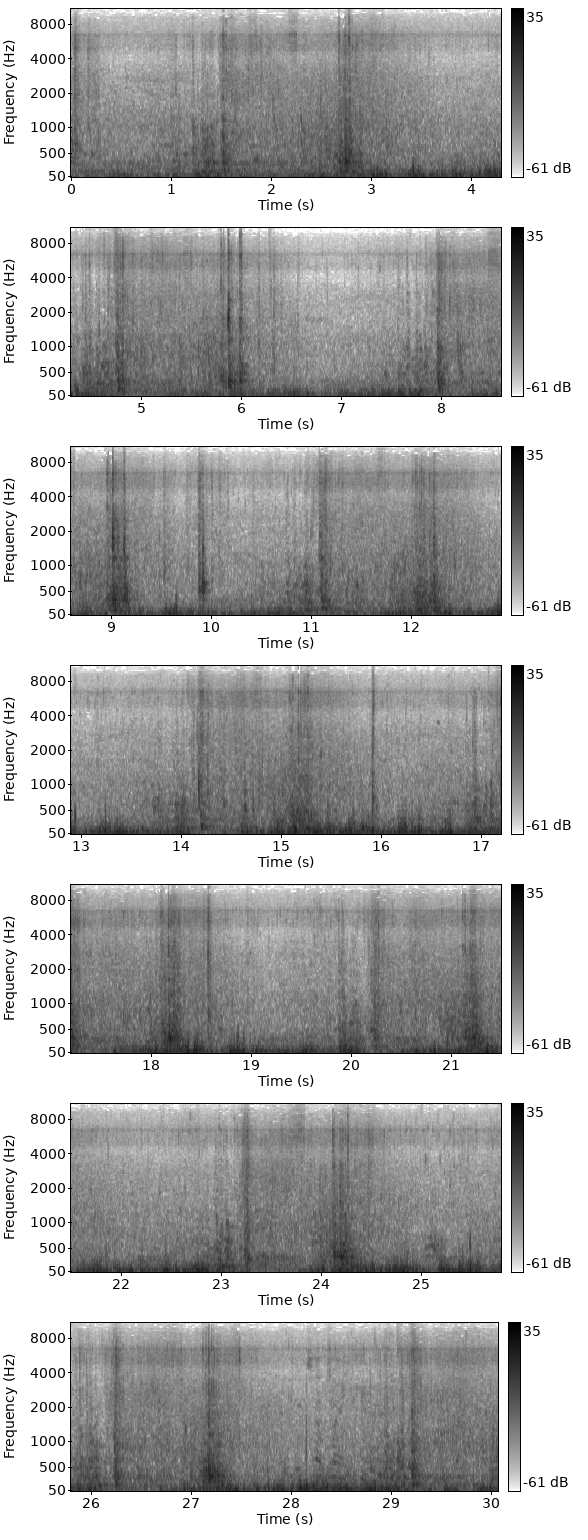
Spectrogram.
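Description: Rowing eight paddling at an easy, steady rate: a sharp knock of the oars in their oarlocks at each stroke, about once every three seconds, over the low rush of water along the hull and wind on the microphone.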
